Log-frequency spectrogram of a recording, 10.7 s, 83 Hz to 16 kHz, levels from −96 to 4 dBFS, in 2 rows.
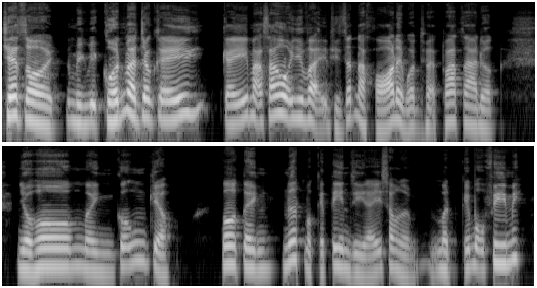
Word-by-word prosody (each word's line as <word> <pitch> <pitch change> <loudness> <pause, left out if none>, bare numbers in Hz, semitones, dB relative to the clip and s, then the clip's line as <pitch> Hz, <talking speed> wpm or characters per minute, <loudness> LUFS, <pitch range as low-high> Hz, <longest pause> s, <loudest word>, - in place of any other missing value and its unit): chết 230 0 +8
rồi. 175 -7 +6
Mình 175 -3 -3
bị 175 - +3
cuốn 190 +5 +5
vào 245 -5 +9
trong 210 0 +3
cái 215 +4 +3 0.3
cái 175 +5 0
mạng 225 - 0
xã 225 - +2
hội 235 -4 +5
như 210 0 -1
vậy 200 - 0
thì 145 - -11
rất 205 - -7
nà 160 -5 -2
khó 140 +4 +2
để 190 - +1
có 150 +1 -5
thể - - -5
thoát 180 0 -2
ra 160 -2 -2
được. 140 -2 -7 0.5
Nhiều 155 -2 +1
hôm 175 +1 +2
mình 145 -3 -7
cũng, 195 +4 -6
kiểu, 135 -6 -5 0.5
vô 190 +1 +3
tình 165 -4 -4
lướt 220 +5 -3
một 150 - -7
cái 145 - -10
tin 175 -3 -4
gì 140 -2 -8
đấy 130 +4 -7
xong 165 0 -7
rồi 130 -3 -9 0.2
một 155 -1 -8
cái 165 - -7
bộ 170 -3 -5
phim 200 +2 -1
ấy, 235 - -4
175 Hz, 250 wpm, -22 LUFS, 155-200 Hz, 0.5 s, vào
